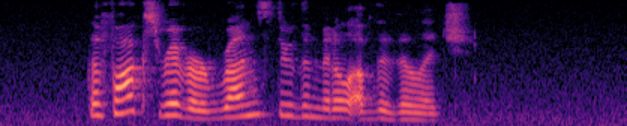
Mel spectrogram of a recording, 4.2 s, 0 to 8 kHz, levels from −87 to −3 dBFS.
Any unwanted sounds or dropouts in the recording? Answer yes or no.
no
